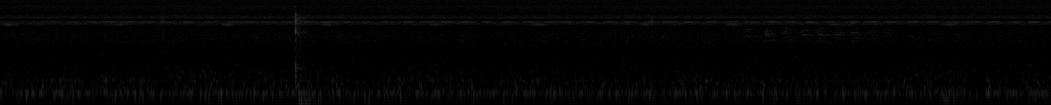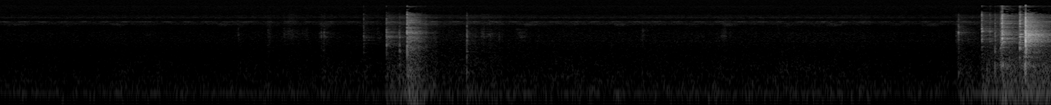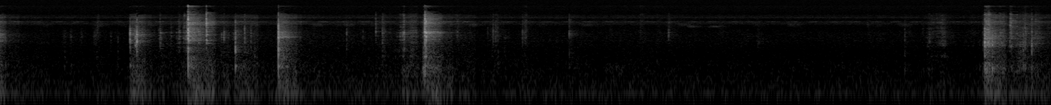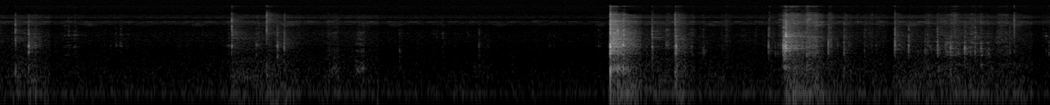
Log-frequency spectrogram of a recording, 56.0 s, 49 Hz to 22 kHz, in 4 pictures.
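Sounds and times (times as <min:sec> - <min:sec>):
plastic clicks and knocks: 0:50.2 - 0:51.4.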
